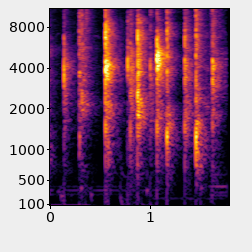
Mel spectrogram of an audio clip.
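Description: Brief applause for the DJ: about a dozen sharp, crisp claps in a quick, fairly steady rhythm, moderately loud over a faint low hum, with no talking.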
